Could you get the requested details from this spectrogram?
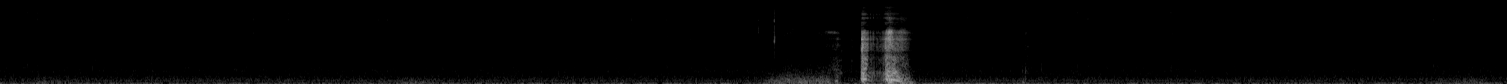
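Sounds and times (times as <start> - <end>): faint mouse clicks: 0.2 - 1.1, 2.4 - 3.1, 3.7 - 4.0, 4.7 - 5.0, 6.2 - 7.8, 10.2 - 11.0, 11.6 - 11.9, 14.2 - 14.5.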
